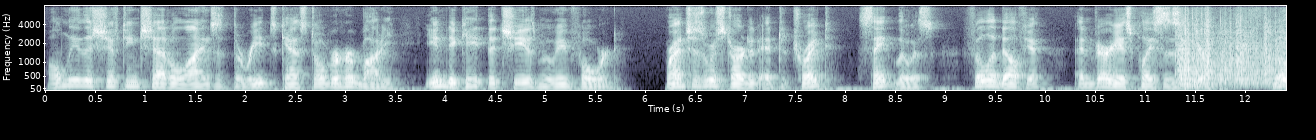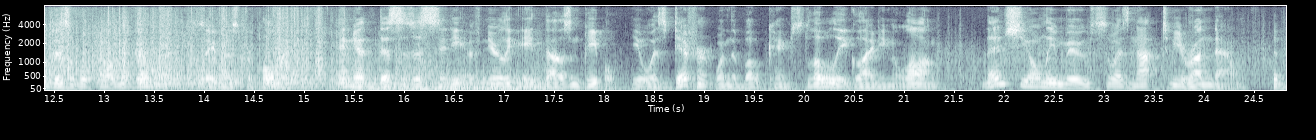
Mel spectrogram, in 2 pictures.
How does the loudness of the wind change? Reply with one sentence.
The volume of the wind goes down.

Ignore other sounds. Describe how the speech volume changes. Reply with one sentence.
The volume of the speech stays about the same.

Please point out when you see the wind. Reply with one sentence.
The wind can be heard from 11.3 to 24.7 s.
